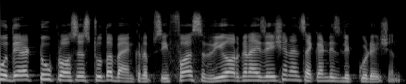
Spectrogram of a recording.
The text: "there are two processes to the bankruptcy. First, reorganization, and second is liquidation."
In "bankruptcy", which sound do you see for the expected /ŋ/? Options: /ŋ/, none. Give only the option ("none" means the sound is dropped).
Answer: /ŋ/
